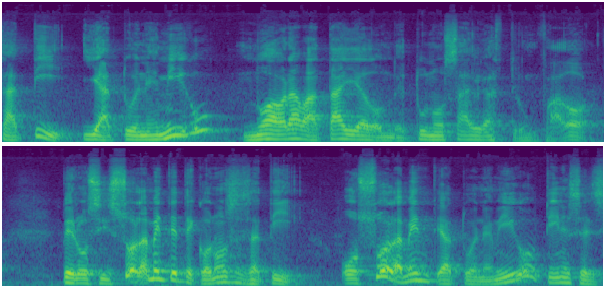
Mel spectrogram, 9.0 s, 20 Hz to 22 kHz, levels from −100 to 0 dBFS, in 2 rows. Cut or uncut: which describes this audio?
uncut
